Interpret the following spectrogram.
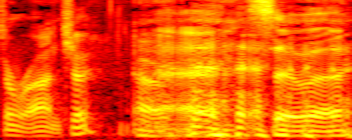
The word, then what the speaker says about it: Naranga: Scott, do you mind telling us a little bit about Naranga? Sure. First of all, it's pronounced Naranja. But we hear both.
